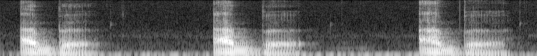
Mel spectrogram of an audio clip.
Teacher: ba is shidda, so the sound does not continue, and it is also jahr, so the breath does not continue either. Ab, ab, ab, and this is why it's qalqala, because qaf, ta, ba, jim and dal are shidda and jahr, and because of this we have qalqala.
